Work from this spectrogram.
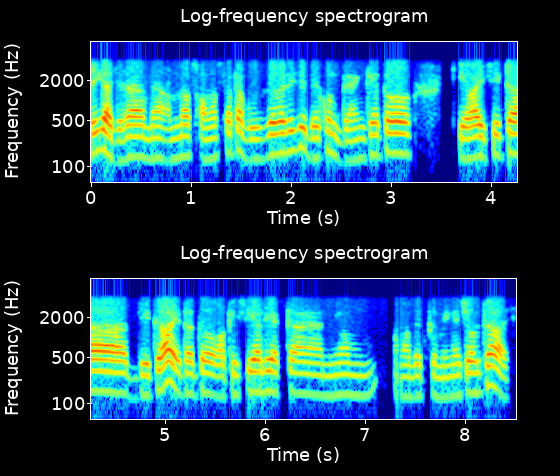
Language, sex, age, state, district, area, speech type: Bengali, male, 30-45, West Bengal, Darjeeling, urban, conversation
